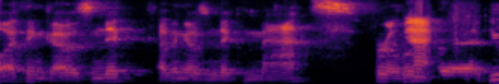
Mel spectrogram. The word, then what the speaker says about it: Maszk: I've always just told people it's, Maszk. Just ignore the Z.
